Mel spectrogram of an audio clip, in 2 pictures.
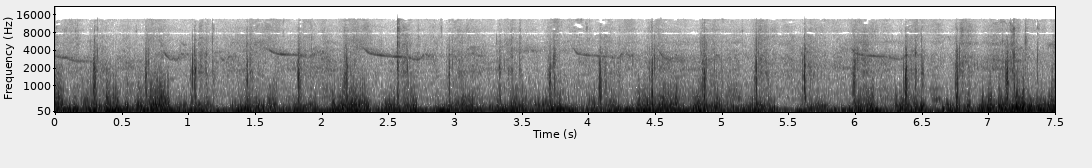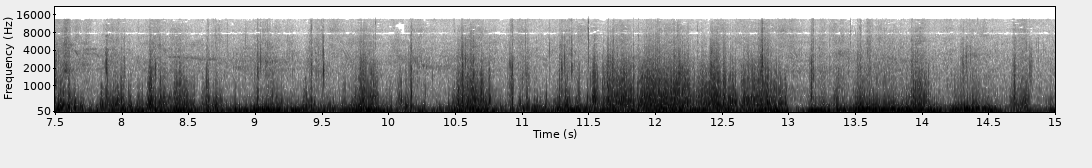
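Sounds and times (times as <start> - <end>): bird chirping: 0.0 - 9.4
footsteps on gravel: 0.0 - 15.0
wind rumble on microphone: 0.0 - 15.0.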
